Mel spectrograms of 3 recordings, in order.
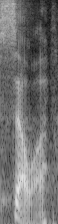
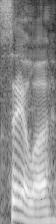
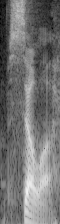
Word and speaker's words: Selah: of the bottle is Cella I asked the company they said it rhymes with Bella not SAA not Sila Cella now while some of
